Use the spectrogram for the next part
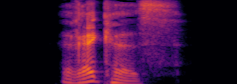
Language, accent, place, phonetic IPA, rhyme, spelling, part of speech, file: German, Germany, Berlin, [ˈʁɛkəs], -ɛkəs, Reckes, noun, De-Reckes.ogg
- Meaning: genitive singular of Reck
